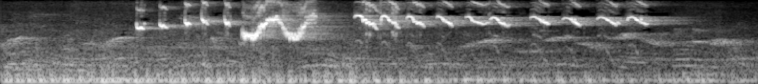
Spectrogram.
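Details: Orange-headed thrush lure song: a fast trill of high, even notes, a loud zigzag whistled flourish, then a second rapid run of about ten sharp repeated notes fading away.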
